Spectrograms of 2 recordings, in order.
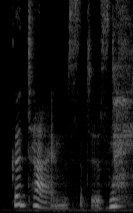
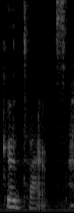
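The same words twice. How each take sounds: First: Said in the usual way. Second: Soft laughing whisper. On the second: Real, not acted. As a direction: breathe it out with a laugh. Whispered repeat after laugh.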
